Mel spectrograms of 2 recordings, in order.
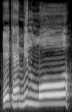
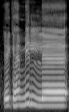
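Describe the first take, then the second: First: मिल्लो said with a thick lam, rounded o ending; heavy lam, wrong. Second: मिल्ले said with a thin lam, e ending; light lam, right. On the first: Teacher contrasting the wrong heavy version for students. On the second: Teacher contrasting the correct light version for students. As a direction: say मिल्ले lightly with lips pulled back, slow. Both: Shown as a demonstration. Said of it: "कैसे बारीक करेंगे?".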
